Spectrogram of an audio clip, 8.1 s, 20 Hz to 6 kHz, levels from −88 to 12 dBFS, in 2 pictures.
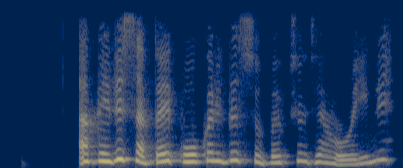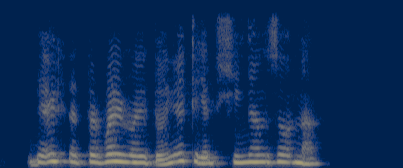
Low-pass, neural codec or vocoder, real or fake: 5.4 kHz; codec, 16 kHz, 0.5 kbps, FunCodec, trained on Chinese and English, 25 frames a second; fake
